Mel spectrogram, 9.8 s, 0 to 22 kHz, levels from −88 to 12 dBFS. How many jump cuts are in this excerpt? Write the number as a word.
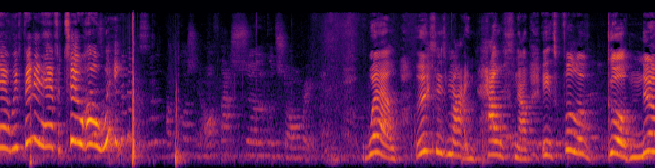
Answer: zero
